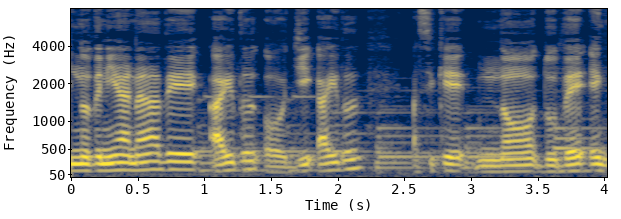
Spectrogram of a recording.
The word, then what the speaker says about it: (G)I-DLE: álbum de Idol o g Idol como ustedes quieran decirlo no importa si lo pronuncian mal según lo que yo entendía se pronuncia Idol sin la g que es como una una letra muda y bueno en fin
